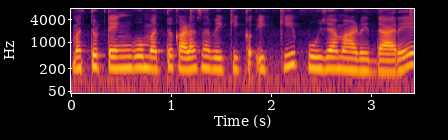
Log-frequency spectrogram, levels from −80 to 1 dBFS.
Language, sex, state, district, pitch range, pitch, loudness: Kannada, female, Karnataka, Bidar, 195-215 Hz, 205 Hz, -17 LUFS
